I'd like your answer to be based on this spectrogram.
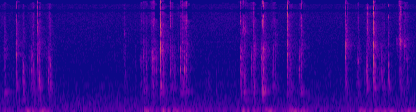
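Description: Computer keyboard clattering as PHP code is typed, irregular bursts of quick close keystrokes with brief pauses between runs.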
